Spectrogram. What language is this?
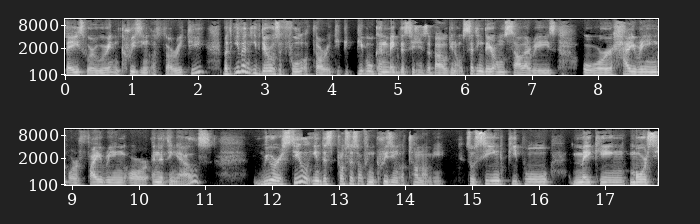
English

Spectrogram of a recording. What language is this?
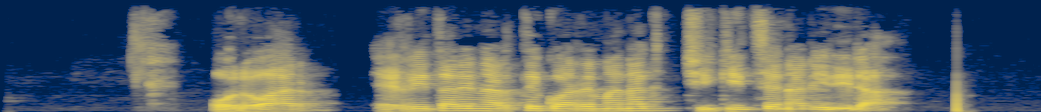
Basque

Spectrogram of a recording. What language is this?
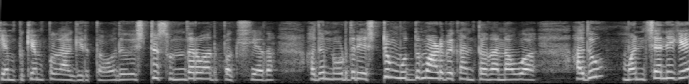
Kannada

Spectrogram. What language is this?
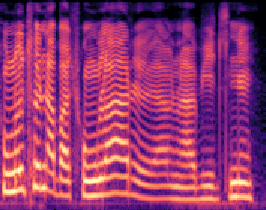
Bodo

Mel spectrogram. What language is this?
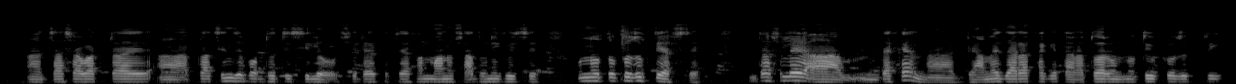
Bangla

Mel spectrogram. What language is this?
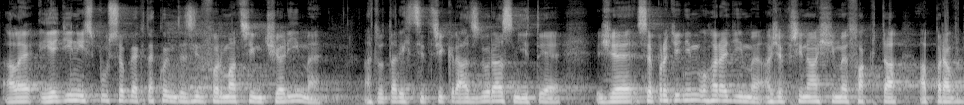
Czech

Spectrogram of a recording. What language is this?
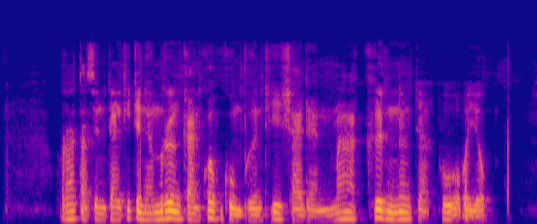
Thai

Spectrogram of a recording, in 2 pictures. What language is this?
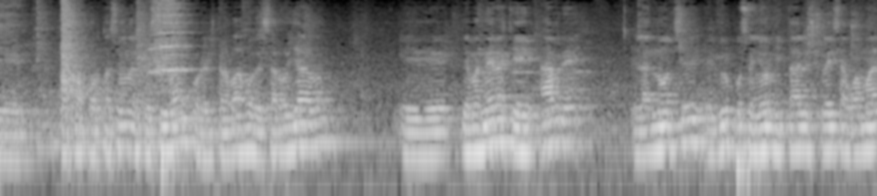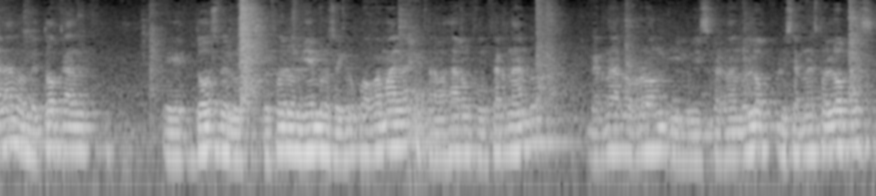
Spanish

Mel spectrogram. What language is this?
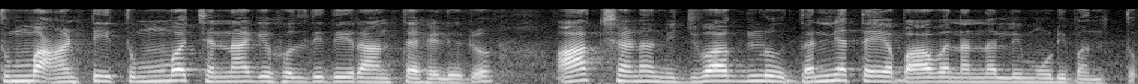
Kannada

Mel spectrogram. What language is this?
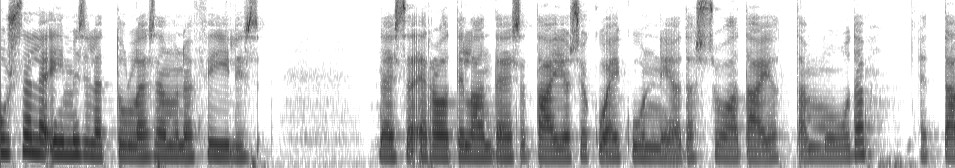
Finnish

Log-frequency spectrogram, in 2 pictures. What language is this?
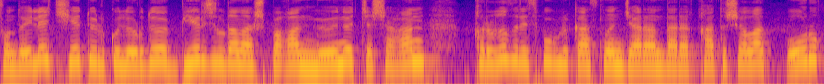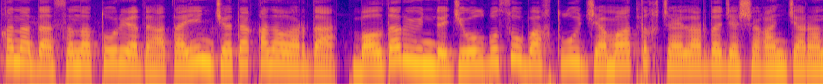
Turkish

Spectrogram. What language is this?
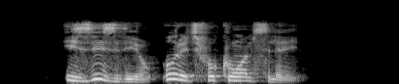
Kabyle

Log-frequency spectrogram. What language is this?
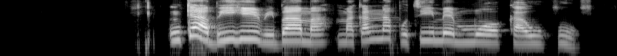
Igbo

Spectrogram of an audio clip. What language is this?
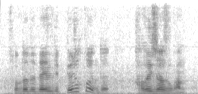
Kazakh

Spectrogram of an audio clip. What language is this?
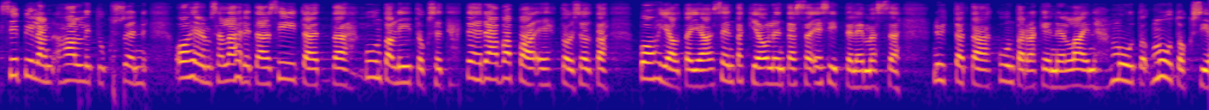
Finnish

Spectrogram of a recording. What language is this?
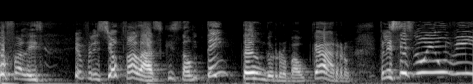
Portuguese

